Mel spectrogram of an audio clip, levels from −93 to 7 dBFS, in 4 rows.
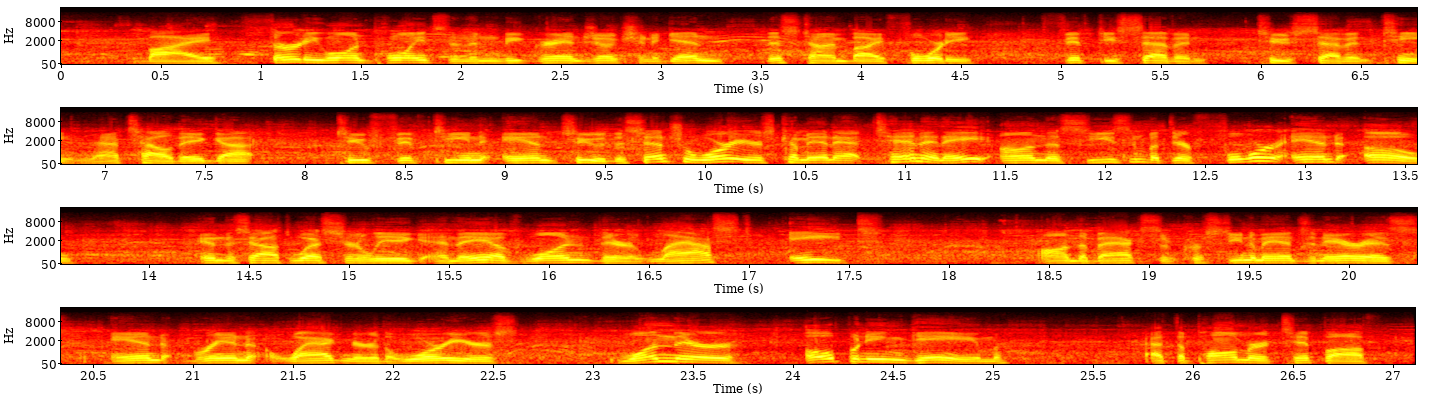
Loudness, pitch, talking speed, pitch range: -17 LUFS, 140 Hz, 160 wpm, 130-155 Hz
